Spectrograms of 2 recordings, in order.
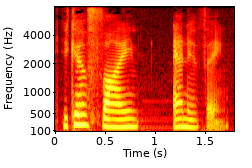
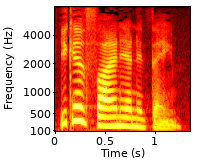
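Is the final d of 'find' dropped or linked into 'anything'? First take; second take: dropped; linked. First: The d is dropped and anything stands apart. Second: The d of find runs straight into anything. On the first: "或者呢是选择find 末尾的不发音" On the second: "这里find 和anything 可以连读成find anything"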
